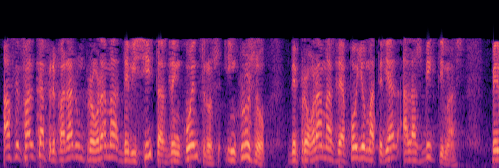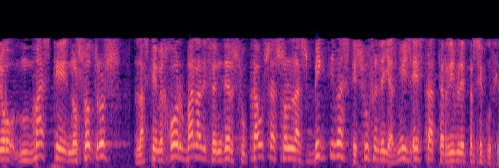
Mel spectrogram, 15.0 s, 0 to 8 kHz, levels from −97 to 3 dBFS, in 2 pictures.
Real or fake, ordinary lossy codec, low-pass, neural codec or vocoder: real; AAC, 16 kbps; 7.2 kHz; none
